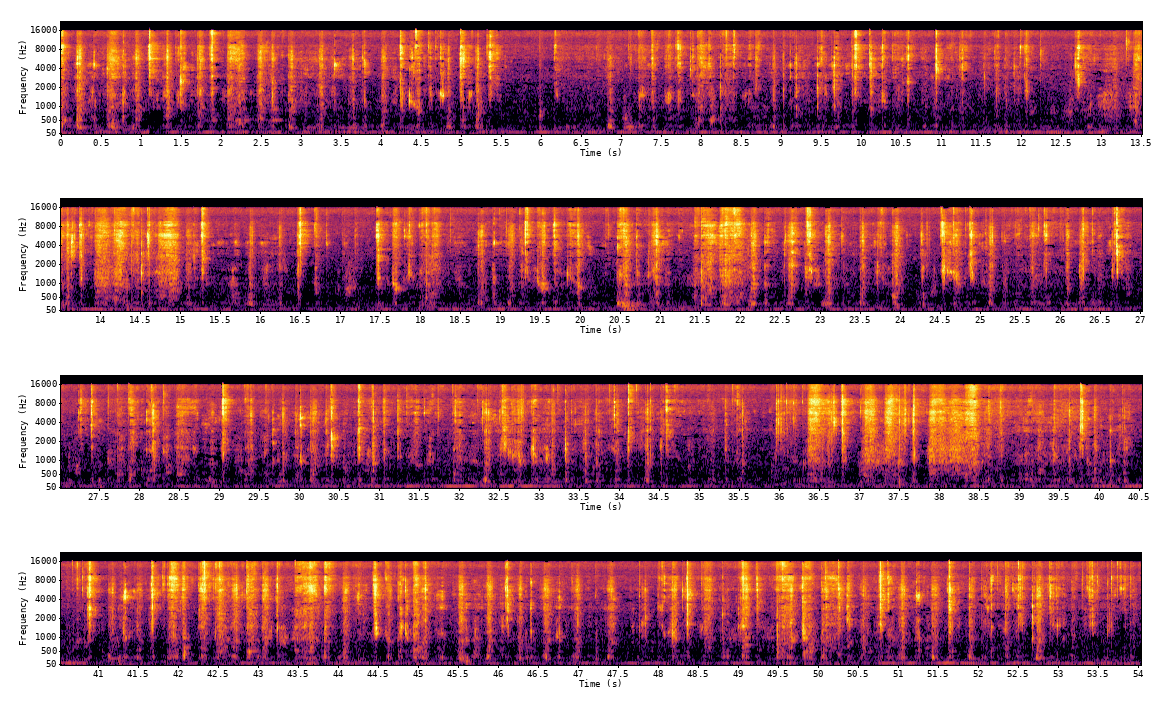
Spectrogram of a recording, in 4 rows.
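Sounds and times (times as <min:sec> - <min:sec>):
close chewing of food: 0:00.0 - 0:54.0.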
